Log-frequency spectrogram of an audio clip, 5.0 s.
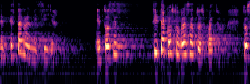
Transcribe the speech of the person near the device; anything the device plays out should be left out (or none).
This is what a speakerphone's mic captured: none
